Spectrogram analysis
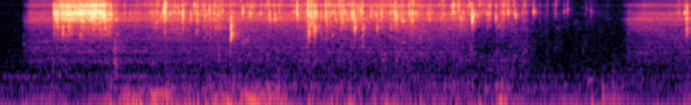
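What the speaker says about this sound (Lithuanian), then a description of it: "Pažiūrėkit, pirktas brokolis iš parduotuvės, kažkuom apipurkštas, žiūrėkit, kaip ant jo vanduo bėga." Tap water runs over a store-bought broccoli head at a sink, a close, steady splashing rush that swells loudly at first, then continues more softly with dripping and a brief pause near the end.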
